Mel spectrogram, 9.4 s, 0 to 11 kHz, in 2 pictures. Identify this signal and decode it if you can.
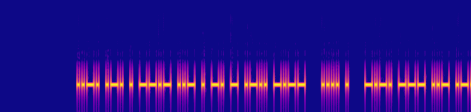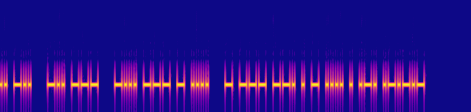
Morse code, heard as a keyed tone, about 50 wpm, 700 Hz. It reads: FREQUENTLY HE COULD DO BOTH TOGETHER.
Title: Sentences from Top 1300 Words 50wpm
